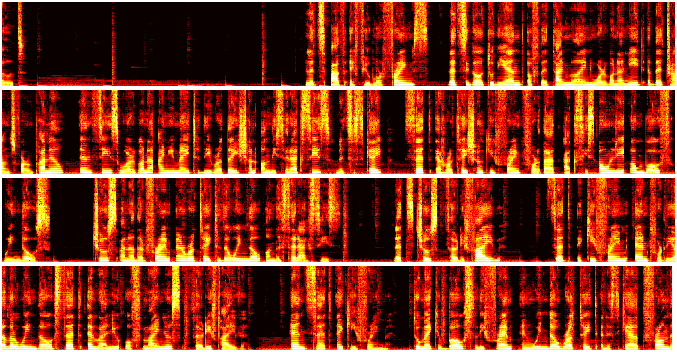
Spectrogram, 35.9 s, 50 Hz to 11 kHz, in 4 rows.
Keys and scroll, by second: 5.3-6.1 typing, 10.2 r, 10.3 z, 13.8 Escape, 20.3 r, 20.5 z, 23.7 typing, 24.2 Return, 27.1 r, 27.2 z, 29.5 5, 29.7 Return, 33.8 shift+a.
